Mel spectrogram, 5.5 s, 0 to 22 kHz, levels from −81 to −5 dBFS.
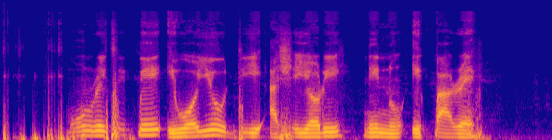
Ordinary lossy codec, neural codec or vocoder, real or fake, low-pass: Opus, 24 kbps; vocoder, 48 kHz, 128 mel bands, Vocos; fake; 19.8 kHz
